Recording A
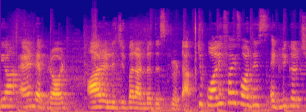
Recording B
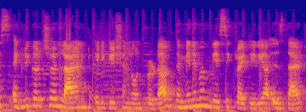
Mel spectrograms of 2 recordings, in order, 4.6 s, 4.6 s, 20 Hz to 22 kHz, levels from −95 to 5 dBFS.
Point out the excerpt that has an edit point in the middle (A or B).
A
